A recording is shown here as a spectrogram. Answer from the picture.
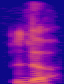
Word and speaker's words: le: Many learners pronounce le like lee. That isn't correct. The correct pronunciation is le. It's a short, relaxed sound. Keep your lips slightly rounded and don't exaggerate the vowel.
